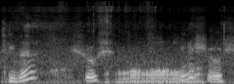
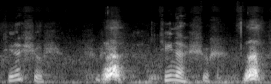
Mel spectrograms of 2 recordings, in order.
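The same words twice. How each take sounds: First: Soft shushing to the dog; quiet hushing. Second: Slow, louder scolding shush; firm shushing. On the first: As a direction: hush her gently under your breath. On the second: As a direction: tell the dog off, slowly and firmly. Firmer hushing the dog. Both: Real, not acted.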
